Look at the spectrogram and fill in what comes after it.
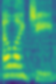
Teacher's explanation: pronounced Elegy with stress on the first syllable.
